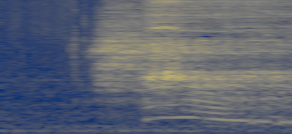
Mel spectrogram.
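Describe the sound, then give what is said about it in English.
An audible deep breath drawn in, then let out as a long, slightly voiced sigh, fairly loud against quiet background, with no talking. “Like, the breathing in and breathing out.”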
